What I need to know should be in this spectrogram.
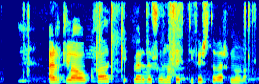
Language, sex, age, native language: Icelandic, male, 12, Icelandic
